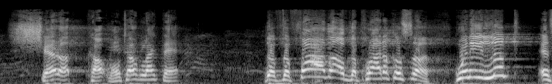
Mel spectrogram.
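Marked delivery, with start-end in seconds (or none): none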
